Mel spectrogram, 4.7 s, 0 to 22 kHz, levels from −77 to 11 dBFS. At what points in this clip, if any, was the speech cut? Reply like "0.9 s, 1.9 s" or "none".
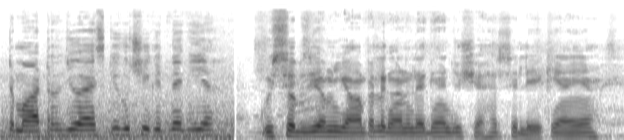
1.7 s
